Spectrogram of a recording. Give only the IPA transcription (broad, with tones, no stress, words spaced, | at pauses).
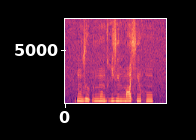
ɗũ˧˩zɯ˧˩ ʔə˧ŋ͡mõ˧ɡʱi˧˥ zʲũ˧ŋ͡mɑ˧˥ sʲũ˧˥hũ˧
